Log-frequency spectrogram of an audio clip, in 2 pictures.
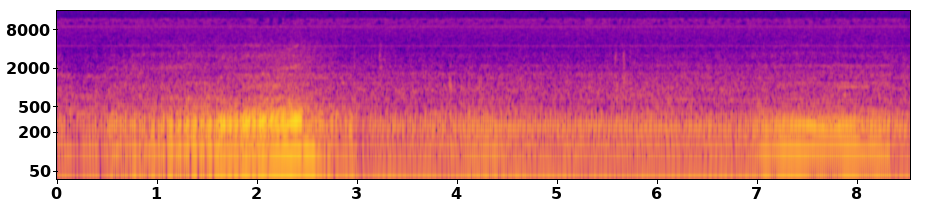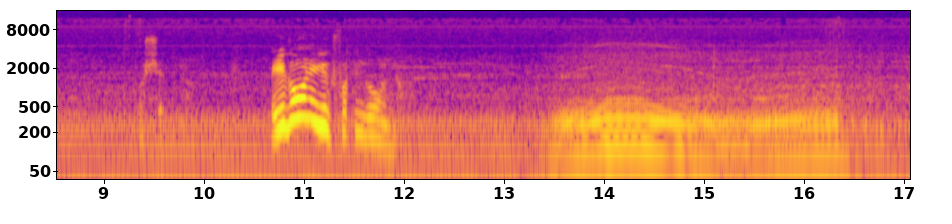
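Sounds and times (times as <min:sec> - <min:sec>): motorcycle engine revving: 0:01.0 - 0:02.8, 0:13.3 - 0:17.0.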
